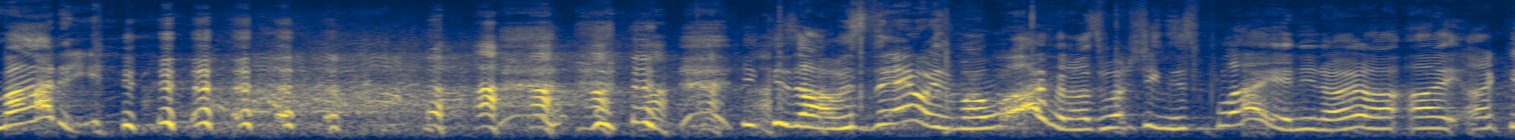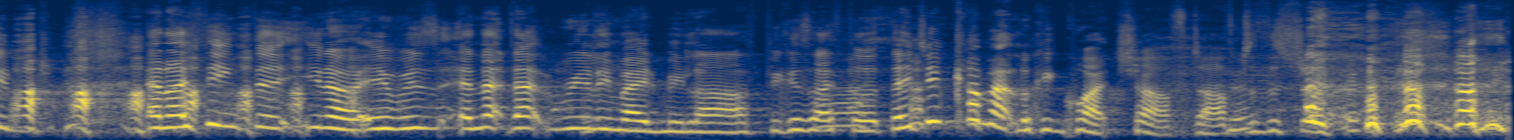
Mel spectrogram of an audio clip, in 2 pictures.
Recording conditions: live audience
